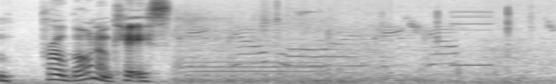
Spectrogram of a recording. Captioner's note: phone ringing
